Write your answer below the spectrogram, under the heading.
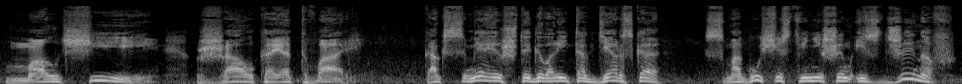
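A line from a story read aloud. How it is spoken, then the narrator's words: Thunderous exclamation. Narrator (Russian): джин воскликнул громовым голосом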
